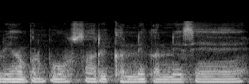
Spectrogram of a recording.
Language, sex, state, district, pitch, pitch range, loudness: Hindi, male, Uttar Pradesh, Shamli, 120 Hz, 120-125 Hz, -17 LUFS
